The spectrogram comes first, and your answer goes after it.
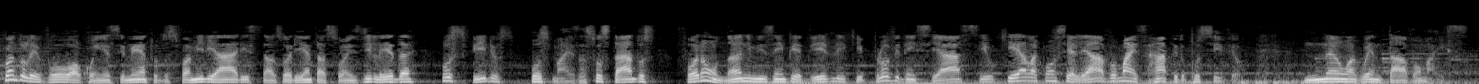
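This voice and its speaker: A man's voice: medium pitch, lively intonation, measured pace. A man narrating a scripted audio novel as its storyteller. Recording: muffled lo-fi audio with music.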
